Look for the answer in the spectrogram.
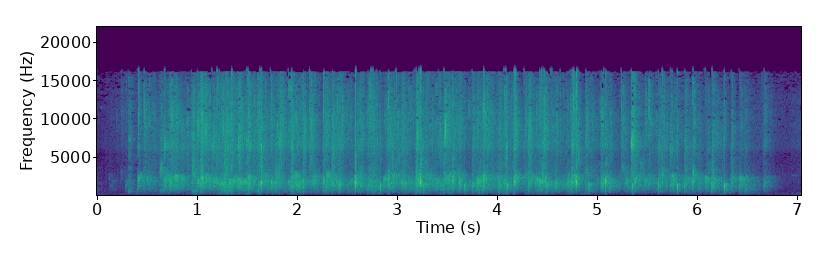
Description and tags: Clapping at a small event in Portland OR, recorded on Tascam DR07
Clapping, crowd, public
